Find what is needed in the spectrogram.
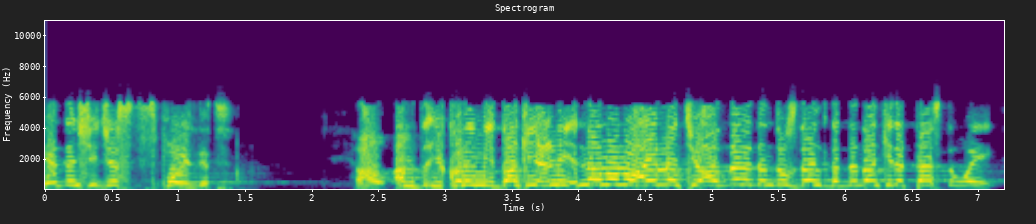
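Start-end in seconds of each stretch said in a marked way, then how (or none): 2.3-7.1 higher and louder, hammed-up offended back-and-forth; mock indignant exchange. Husband takes offence at the donkey compliment, hammed-up and louder. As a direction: play both spouses' flustered squabble.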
